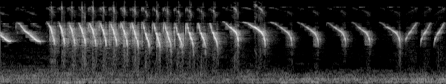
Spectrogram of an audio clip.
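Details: Male canary in full song, a champion-style cengkok: opening swept notes, then a fast buzzy rattling trill, followed by steady repeated downward-slurred whistles.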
